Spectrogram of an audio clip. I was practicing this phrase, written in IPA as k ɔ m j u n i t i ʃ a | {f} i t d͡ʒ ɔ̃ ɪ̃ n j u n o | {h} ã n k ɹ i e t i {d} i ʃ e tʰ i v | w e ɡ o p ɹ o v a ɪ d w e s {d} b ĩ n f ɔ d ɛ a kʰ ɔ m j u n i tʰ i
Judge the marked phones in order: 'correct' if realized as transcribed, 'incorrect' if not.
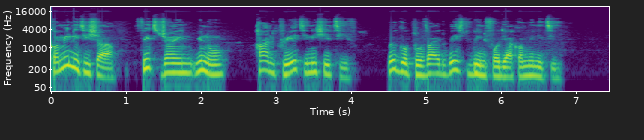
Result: correct, correct, incorrect, incorrect

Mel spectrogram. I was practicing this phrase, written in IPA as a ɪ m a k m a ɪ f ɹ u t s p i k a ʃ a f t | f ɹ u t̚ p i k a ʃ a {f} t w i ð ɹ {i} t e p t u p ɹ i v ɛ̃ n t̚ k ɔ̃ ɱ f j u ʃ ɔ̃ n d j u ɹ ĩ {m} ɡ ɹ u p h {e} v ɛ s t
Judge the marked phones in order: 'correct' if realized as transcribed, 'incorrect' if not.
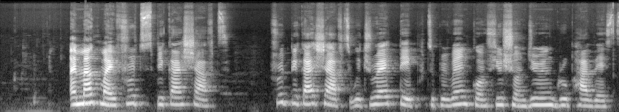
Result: correct, incorrect, incorrect, incorrect

